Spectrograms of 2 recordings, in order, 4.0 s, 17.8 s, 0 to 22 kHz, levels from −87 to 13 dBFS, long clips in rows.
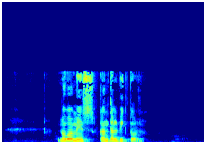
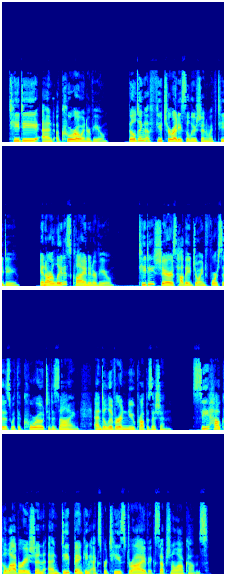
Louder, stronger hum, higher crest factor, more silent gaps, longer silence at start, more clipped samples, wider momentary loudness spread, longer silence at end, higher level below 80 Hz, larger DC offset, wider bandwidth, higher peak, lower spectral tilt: about the same, -23 LUFS vs -22 LUFS; neither; about the same, 20 dB vs 18 dB; second, none vs 2.18-2.44 s, 4.85-5.11 s, 12.35-12.61 s; first, 1.15 s vs 0.15 s; neither; about the same, 13 LU vs 13 LU; first, 1.25 s vs 0.35 s; second, -76 dBFS vs -58 dBFS; neither; about the same, 11.5 kHz vs 12 kHz; about the same, -6 dBFS vs -6 dBFS; second, -2 dB/octave vs -4.5 dB/octave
